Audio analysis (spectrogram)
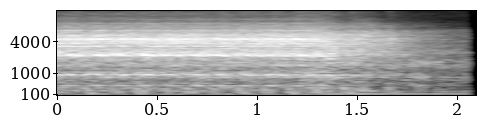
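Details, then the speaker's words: AWD Civic Type R new engine, first crank before plugs fitted: even, fast whirring spin with no grinding or binding, oil pressure 45–50 psi, fuel pressure 35 psi; normal cranking. "Oil pressure's good, 50 PSI cranking. I'm happy with that."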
